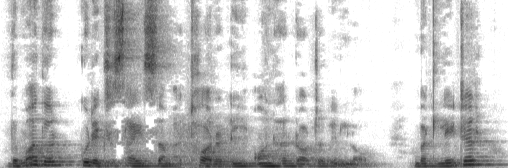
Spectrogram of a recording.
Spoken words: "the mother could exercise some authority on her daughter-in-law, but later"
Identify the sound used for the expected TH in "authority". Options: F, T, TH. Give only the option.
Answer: T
